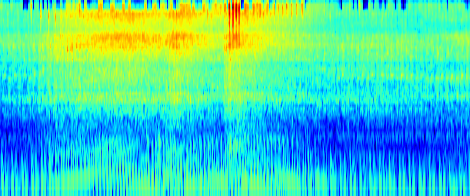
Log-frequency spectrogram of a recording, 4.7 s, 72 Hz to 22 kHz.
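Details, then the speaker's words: 2023 Royal Enfield Continental GT 650 twin revving with a 'kat kat' noise; light metallic tick-tick over the exhaust beat, stops when silencer is held, returns when released; silencer slightly loose at its mounting, owner suspects it was not refitted properly: loose exhaust silencer. "भाई अब मैंने आपको दिखाए की क्या problem है तो इसके साइलेंसर जो है वो थोड़ा सा लॉस हो चुका है अपने उससे एरिया से मतलब जहां पर लगता है तो साइलेंसर थोड़ा सा लॉस हो गया"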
